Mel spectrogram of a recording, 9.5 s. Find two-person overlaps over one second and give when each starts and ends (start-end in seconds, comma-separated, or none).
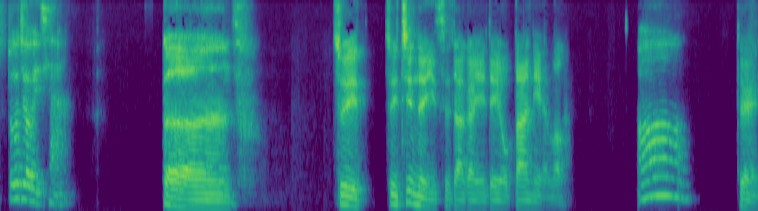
none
